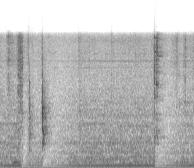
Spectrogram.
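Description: Knife chopping vegetables into big wide pieces for green chili soup on a cutting board, with a few distinct close knocks of the blade standing out over a steady low kitchen background.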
